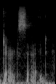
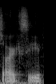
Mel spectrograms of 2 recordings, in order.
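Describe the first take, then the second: First: The second syllable sounds like 'side'. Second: The second syllable sounds like 'seed'. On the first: This is the actual pronunciation of the name. The speaker calls it right. "it's actually Darkseid" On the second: This is how the speaker first learned the name. The speaker calls it wrong. "I learned it as Darkseid"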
